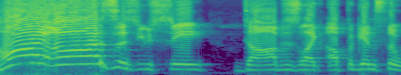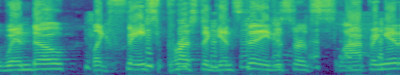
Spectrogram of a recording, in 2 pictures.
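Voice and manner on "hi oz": very high, booming holler with "hi" drawn out. Shouting to someone inside over the roar of the street outside, booming yell. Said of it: "sort of booming over the roar".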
